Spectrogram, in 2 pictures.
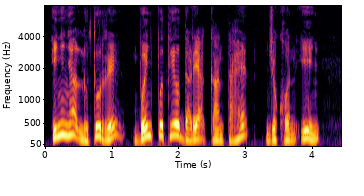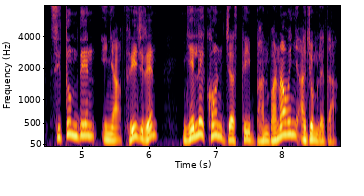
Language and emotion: Santali, surprised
